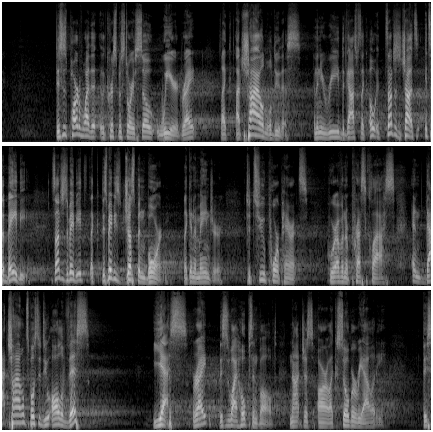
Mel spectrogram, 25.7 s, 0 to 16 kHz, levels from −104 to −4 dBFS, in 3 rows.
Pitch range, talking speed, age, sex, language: 120-150 Hz, 195 wpm, 30-49, male, English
